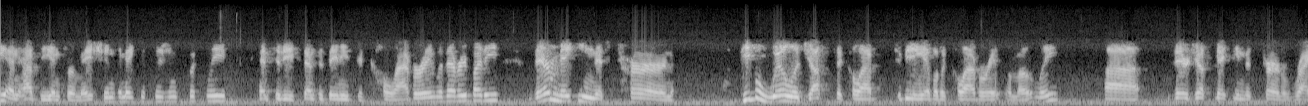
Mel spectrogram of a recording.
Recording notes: we jump on the phone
